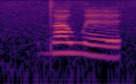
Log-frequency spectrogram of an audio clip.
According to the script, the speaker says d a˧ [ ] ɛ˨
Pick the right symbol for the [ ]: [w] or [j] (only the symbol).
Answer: w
